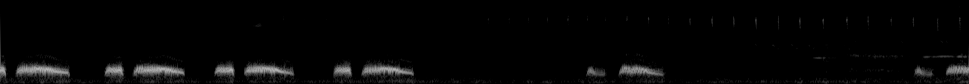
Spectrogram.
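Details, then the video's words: Spotted dove being lured with a decoy bird, with a second wild dove joining against the decoy and a near two-on-one fight: low, hoarse coos in quick runs of two or three notes, pausing between bursts, with faint high insect ticking behind. "Burung ini Ajak teman melawan pikat"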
